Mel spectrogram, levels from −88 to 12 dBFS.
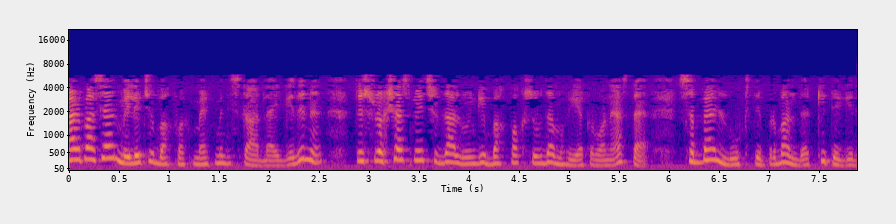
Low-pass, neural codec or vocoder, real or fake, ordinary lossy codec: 7.2 kHz; none; real; MP3, 24 kbps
